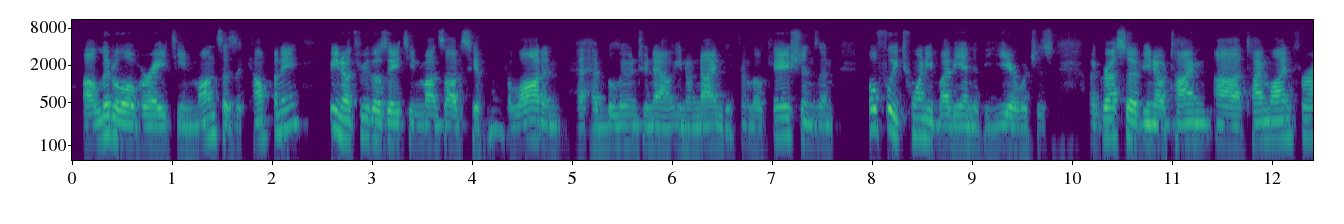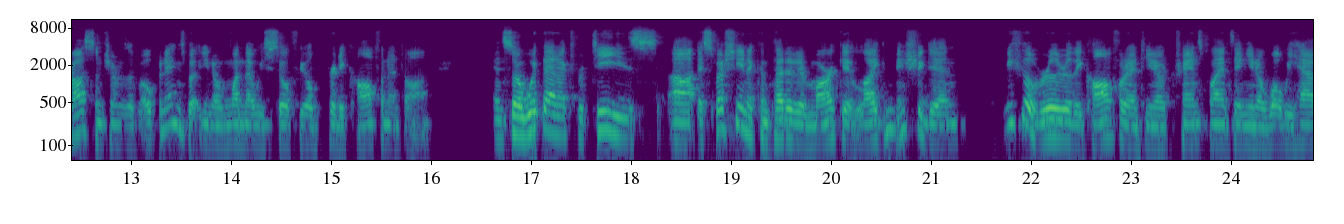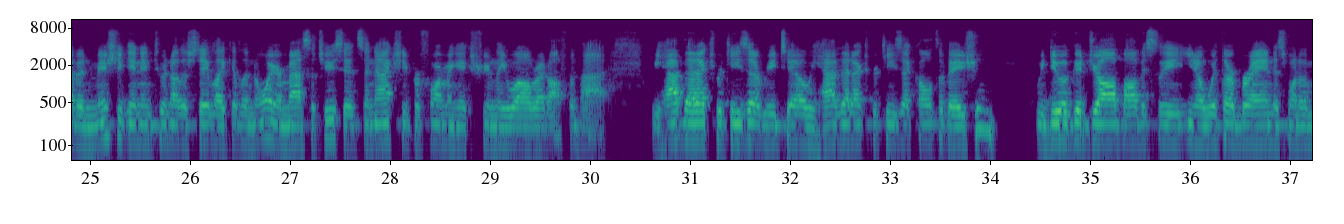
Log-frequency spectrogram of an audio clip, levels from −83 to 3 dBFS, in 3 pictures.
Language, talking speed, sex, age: English, 215 wpm, male, 20-39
